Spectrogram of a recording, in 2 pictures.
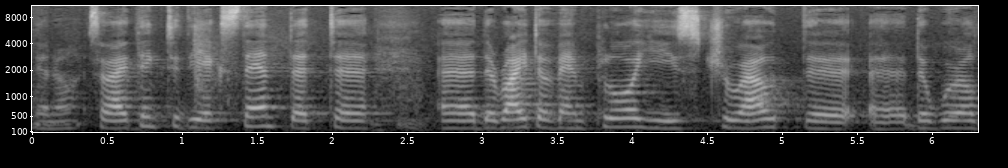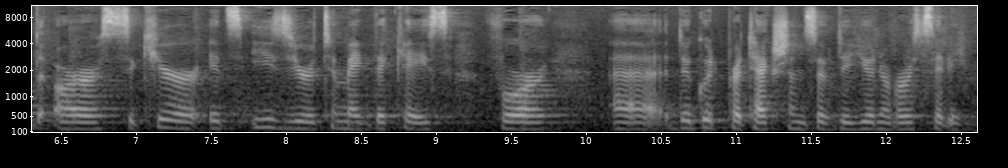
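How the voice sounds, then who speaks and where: A woman moderating a panel discussion from a podium in a lecture hall, speaking haltingly with many fillers. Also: medium pitch, flat delivery, a little hiss or hum.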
